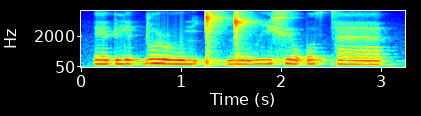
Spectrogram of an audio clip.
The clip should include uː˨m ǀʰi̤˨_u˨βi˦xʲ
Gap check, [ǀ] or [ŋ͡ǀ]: ŋ͡ǀ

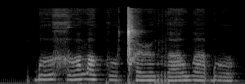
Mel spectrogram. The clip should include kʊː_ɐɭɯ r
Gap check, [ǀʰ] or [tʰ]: ǀʰ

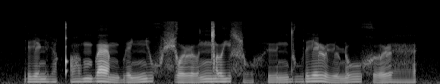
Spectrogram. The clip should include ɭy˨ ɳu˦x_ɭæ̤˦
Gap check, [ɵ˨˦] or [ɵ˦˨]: ɵ˨˦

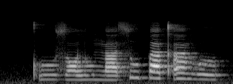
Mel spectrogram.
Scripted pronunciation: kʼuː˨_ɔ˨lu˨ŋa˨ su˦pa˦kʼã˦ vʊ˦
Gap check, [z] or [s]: z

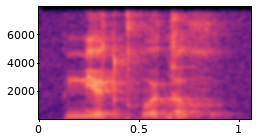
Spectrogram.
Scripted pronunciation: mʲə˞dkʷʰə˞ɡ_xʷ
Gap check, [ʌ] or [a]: ʌ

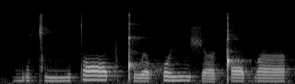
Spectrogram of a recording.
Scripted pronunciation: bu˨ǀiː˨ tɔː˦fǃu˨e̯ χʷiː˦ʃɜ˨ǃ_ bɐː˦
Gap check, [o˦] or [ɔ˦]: ɔ˦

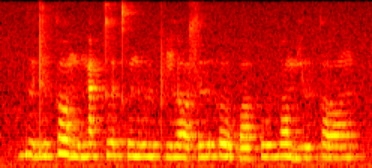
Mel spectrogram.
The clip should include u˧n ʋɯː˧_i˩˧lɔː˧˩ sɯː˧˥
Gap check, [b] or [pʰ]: pʰ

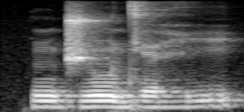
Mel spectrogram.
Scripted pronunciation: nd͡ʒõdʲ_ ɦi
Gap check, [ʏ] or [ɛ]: ɛ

